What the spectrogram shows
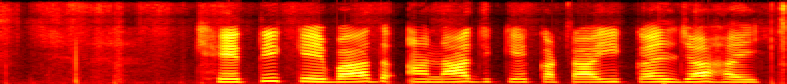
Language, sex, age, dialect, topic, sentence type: Magahi, female, 18-24, Central/Standard, agriculture, statement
